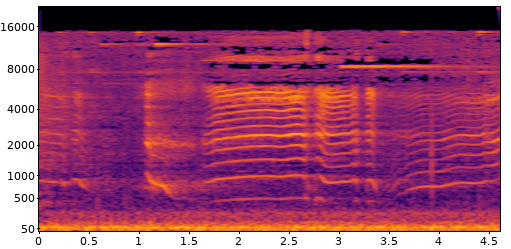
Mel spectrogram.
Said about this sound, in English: And you made a baby cry.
